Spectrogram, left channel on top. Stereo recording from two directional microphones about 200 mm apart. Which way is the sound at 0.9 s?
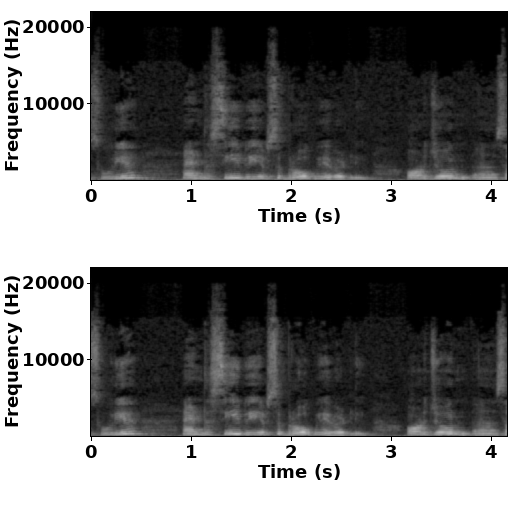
35° right (ahead or behind).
